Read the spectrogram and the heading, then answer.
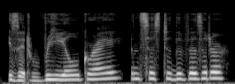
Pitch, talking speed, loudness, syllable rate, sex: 235 Hz, 180 wpm, -16 LUFS, 5.3 syllables/s, female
